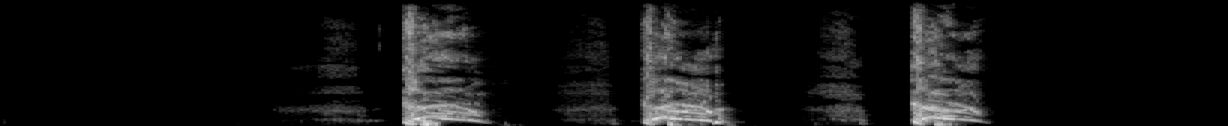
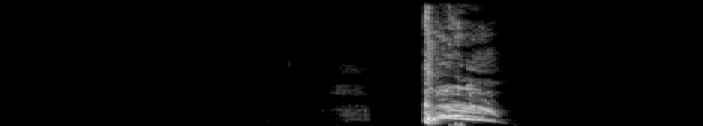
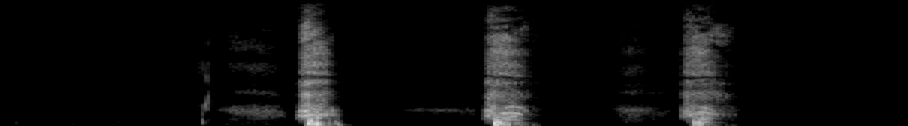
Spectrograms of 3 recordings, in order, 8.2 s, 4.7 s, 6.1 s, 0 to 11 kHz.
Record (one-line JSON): {"three_cough_length": "8.2 s", "three_cough_amplitude": 29146, "three_cough_signal_mean_std_ratio": 0.35, "cough_length": "4.7 s", "cough_amplitude": 32767, "cough_signal_mean_std_ratio": 0.25, "exhalation_length": "6.1 s", "exhalation_amplitude": 28530, "exhalation_signal_mean_std_ratio": 0.23, "survey_phase": "beta (2021-08-13 to 2022-03-07)", "age": "18-44", "gender": "Female", "wearing_mask": "No", "symptom_none": true, "smoker_status": "Never smoked", "respiratory_condition_asthma": false, "respiratory_condition_other": false, "recruitment_source": "REACT", "submission_delay": "1 day", "covid_test_result": "Negative", "covid_test_method": "RT-qPCR", "influenza_a_test_result": "Negative", "influenza_b_test_result": "Negative"}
